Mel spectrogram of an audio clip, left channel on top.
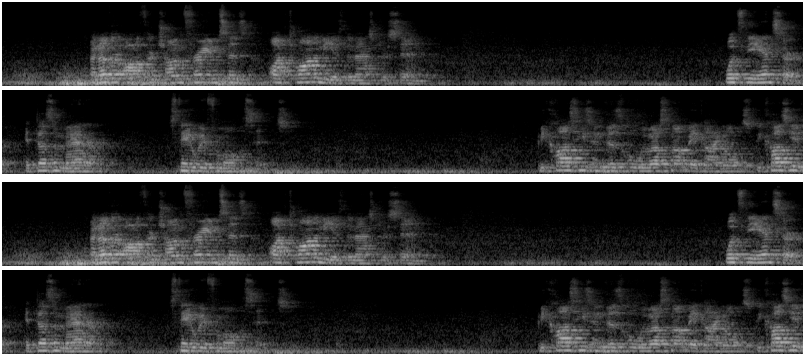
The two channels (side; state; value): both; normal; correlation 0.96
